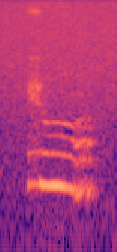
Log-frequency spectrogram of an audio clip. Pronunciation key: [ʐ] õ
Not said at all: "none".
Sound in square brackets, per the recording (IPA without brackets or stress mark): ʐ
